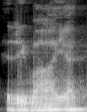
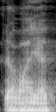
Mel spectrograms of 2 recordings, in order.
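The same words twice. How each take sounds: First: روایت said "rivaayat", short "i" after the r; correct pronunciation. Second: روایت said "ravaayat", with an "a" after the r; mispronounced vowel. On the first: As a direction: open روایت with "ri", then long "vaa". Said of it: "درست تلفظ ہے". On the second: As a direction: open روایت with "ra" instead of "ri". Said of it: "یہ غلط تلفظ ہے". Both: Shown as a demonstration.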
